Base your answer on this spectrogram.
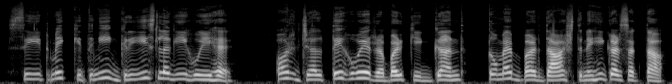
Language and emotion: Hindi, disgusted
